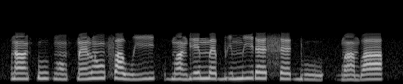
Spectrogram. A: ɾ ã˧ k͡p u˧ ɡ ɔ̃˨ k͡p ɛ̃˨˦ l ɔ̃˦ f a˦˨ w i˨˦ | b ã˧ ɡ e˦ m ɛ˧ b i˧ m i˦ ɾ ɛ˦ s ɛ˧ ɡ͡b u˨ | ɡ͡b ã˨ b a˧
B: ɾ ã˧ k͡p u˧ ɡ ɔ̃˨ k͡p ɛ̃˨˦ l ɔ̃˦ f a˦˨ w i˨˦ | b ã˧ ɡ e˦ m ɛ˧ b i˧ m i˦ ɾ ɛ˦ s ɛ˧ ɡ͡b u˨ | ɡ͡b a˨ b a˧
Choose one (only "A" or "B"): A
